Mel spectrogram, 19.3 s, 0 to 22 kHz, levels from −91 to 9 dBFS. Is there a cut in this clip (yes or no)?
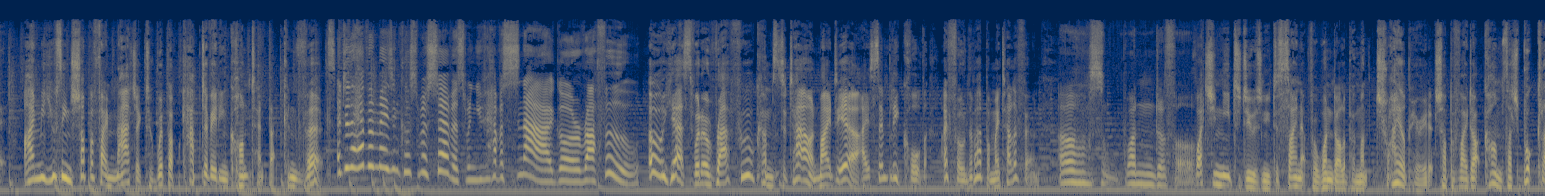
yes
